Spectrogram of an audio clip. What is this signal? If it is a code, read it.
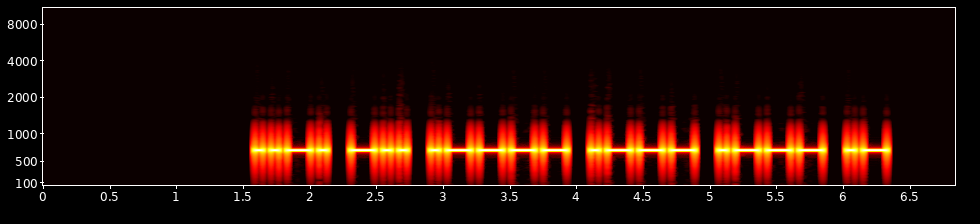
Morse code, heard as a keyed tone, about 20 wpm, 700 Hz. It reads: FD1JJA
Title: DXCC-100 Call Signs - 6 Characters - Repeated 3x - 20wpm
